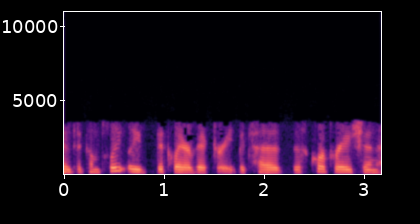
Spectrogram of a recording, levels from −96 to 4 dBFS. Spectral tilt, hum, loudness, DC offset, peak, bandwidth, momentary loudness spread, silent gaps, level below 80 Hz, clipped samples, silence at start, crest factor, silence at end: -10.5 dB/octave; none; -22 LUFS; under 0.1%; -6 dBFS; 3.8 kHz; 8 LU; none; -76 dBFS; under 0.1%; 0 s; 16 dB; 0 s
